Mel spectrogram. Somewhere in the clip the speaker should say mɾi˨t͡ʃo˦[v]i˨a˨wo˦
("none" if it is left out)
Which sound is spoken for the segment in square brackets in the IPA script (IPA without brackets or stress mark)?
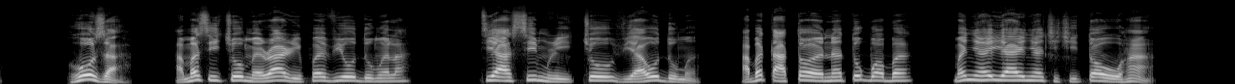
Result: v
